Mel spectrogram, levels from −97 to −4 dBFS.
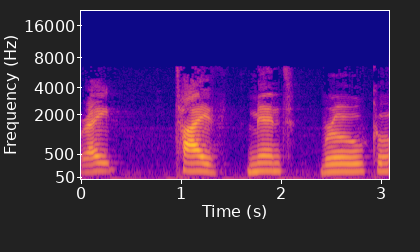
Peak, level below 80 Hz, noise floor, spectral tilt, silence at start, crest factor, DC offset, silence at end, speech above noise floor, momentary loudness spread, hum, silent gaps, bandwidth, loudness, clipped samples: -8 dBFS; -64 dBFS; -57 dBFS; -4.5 dB/octave; 0 s; 20 dB; under 0.1%; 0 s; 31 dB; 16 LU; none; none; 6.8 kHz; -26 LUFS; under 0.1%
